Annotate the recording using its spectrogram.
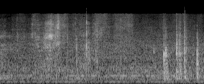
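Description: Eyeshadow palettes being handled in a drawer: soft rustling with a few light clicks and taps as a boxed palette is set down and her hand reaches in for another.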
